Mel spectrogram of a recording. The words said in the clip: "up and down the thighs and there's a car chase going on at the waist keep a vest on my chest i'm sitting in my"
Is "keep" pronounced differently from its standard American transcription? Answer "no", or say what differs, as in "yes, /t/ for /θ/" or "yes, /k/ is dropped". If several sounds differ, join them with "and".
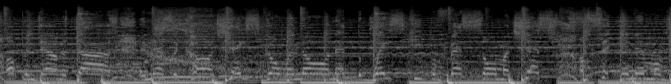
no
